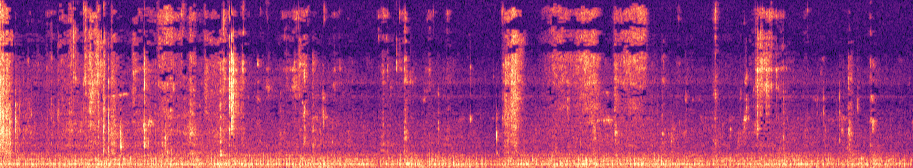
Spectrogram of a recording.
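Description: Faint close-mouthed chewing of a fried chicken sandwich, with a few small crisp clicks scattered through it, over a steady low hum inside a car.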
